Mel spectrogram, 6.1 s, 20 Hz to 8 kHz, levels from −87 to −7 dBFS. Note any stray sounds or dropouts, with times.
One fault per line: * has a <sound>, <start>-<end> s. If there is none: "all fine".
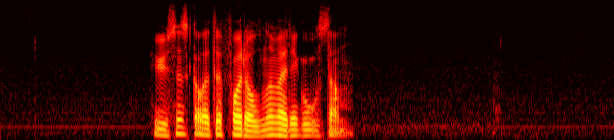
all fine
